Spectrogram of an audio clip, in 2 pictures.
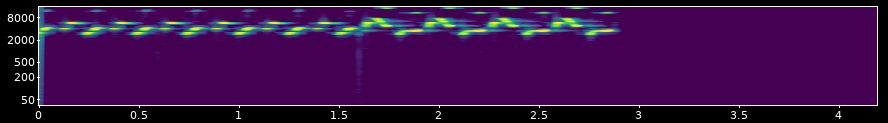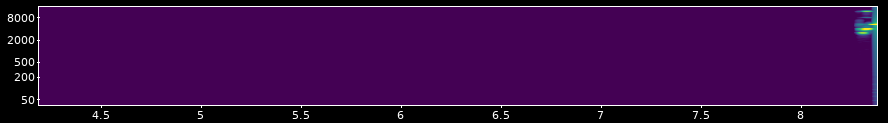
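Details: European goldfinch singing a linked song, cantada enlazada with two changes: nearly three seconds of quick, regular high twitters, switching midway to a sharper rippling figure, then silence and a brief new note at the end.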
